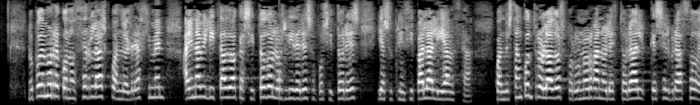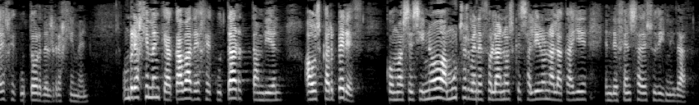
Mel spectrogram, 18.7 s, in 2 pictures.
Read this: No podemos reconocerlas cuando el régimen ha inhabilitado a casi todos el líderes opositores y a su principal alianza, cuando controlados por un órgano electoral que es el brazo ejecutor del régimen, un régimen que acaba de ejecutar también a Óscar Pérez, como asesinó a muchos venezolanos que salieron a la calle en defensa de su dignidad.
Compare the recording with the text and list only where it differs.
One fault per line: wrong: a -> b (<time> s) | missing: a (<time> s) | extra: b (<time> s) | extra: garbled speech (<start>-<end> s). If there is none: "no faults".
wrong: el -> los (3.6 s)
extra: están (6.8 s)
